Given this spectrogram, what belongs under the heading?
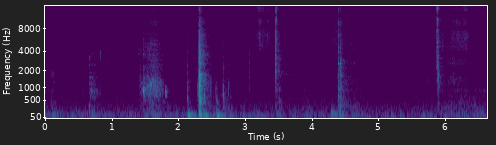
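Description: A handheld paper craft punch cuts a leaf shape from stamped paper: sharp clicks and a crisp snap among quieter shuffling of paper, close and alone.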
